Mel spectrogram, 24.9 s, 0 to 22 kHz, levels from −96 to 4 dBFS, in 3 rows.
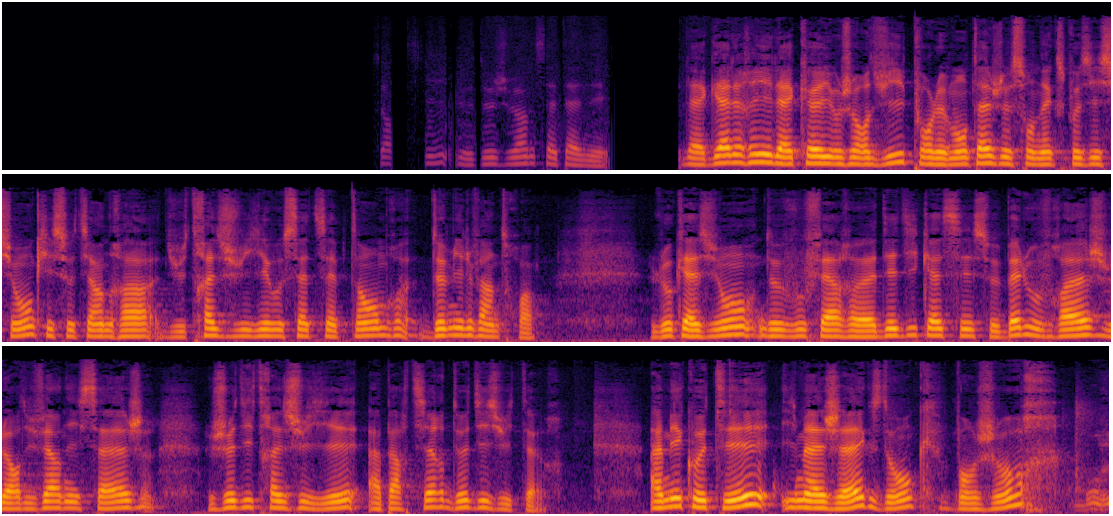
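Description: From 0.0 to 5.72 s, the fade-in shows truncation distortion. Without dither, it sounds gritty, worst until 4.54 s, consistent with roughly 10-bit resolution.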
